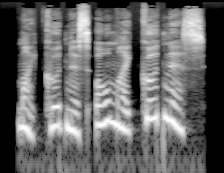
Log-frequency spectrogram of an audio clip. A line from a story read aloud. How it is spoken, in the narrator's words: exclaimed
